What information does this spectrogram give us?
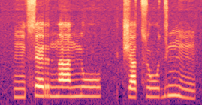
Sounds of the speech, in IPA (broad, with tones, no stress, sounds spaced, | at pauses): ĩ˨ s ɛ˦ r n ã˦ n u˦ | t͡ʃ a˨ t͡s uː˨ d ɪ˦ ŋ ĩ˨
